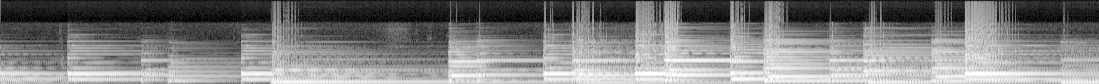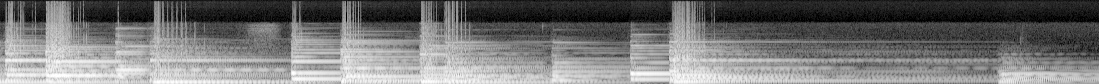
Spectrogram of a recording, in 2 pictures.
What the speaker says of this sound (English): And this melody, played by the cellos,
